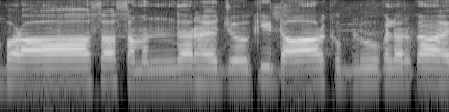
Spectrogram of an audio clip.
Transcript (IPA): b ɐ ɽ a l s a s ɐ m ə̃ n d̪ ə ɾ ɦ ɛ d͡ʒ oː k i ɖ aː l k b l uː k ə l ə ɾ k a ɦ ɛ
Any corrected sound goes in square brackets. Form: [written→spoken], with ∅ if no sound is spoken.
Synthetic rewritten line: b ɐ ɽ a [l→∅] s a s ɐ m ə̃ n d̪ ə ɾ ɦ ɛ d͡ʒ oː k i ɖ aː [l→ɾ] k b l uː k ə l ə ɾ k a ɦ ɛ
